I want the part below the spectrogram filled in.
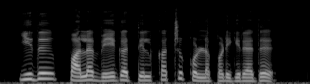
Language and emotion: Tamil, neutral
